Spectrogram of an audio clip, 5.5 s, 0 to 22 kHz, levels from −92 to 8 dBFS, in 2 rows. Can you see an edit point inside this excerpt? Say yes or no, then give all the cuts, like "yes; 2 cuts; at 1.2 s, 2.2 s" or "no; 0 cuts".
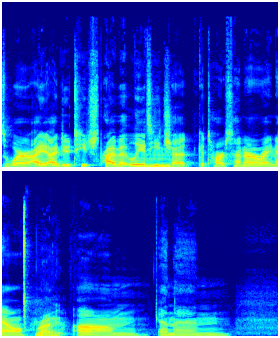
yes; 2 cuts; at 1.0 s, 1.4 s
